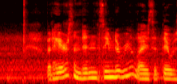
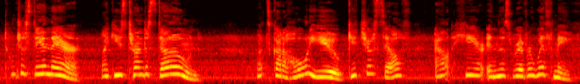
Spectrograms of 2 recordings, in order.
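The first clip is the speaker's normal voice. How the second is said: put-on higher, louder voice of an excited boy in the river; excited Harrison; 6 semitones higher, 5 dB louder than usual. Harrison urges Samuel into the river, higher and louder. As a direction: urge him in, wild and eager.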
